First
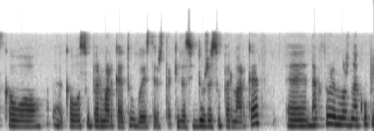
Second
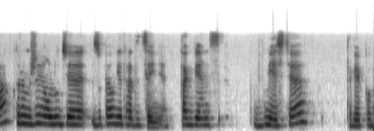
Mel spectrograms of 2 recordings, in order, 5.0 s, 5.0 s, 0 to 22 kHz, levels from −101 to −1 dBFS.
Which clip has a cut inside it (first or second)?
second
